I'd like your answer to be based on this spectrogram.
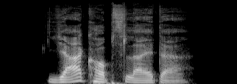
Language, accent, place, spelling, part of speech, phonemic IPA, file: German, Germany, Berlin, Jakobsleiter, noun, /ˈjaːkɔpsˌlaɪ̯tɐ/, De-Jakobsleiter.ogg
- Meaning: Jacob's ladder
